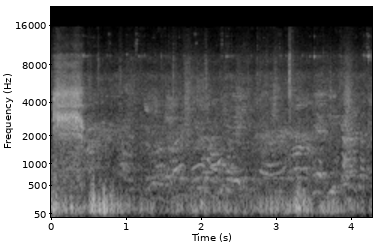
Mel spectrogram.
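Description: Irregular low thumps of footsteps and handling on a hand-held phone's microphone as the person holding it walks, with a short hiss about the start and faint voices underneath.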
